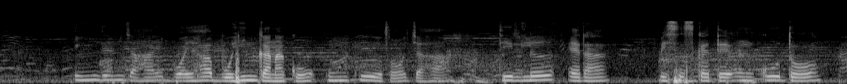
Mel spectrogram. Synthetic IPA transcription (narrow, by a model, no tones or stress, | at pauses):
iɲd̪ɛnd͡ʒaɦajbɔjɦaboɦiɲkanakɔuŋkud̪ɔd͡ʒaɦat̪iɾləɛɾa | bisɛskajt̪ɛuŋkud̪ɔ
